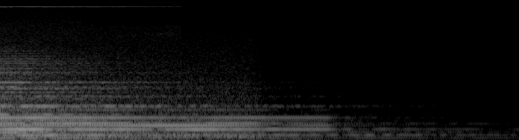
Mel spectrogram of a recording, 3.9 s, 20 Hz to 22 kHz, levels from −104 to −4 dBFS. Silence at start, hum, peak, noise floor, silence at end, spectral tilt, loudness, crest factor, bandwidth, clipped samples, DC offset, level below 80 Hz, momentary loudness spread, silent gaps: 0 s; none; -40 dBFS; -89 dBFS; 1.1 s; -7 dB/octave; -56 LUFS; 16 dB; 18 kHz; under 0.1%; under 0.1%; -80 dBFS; 16 LU; none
